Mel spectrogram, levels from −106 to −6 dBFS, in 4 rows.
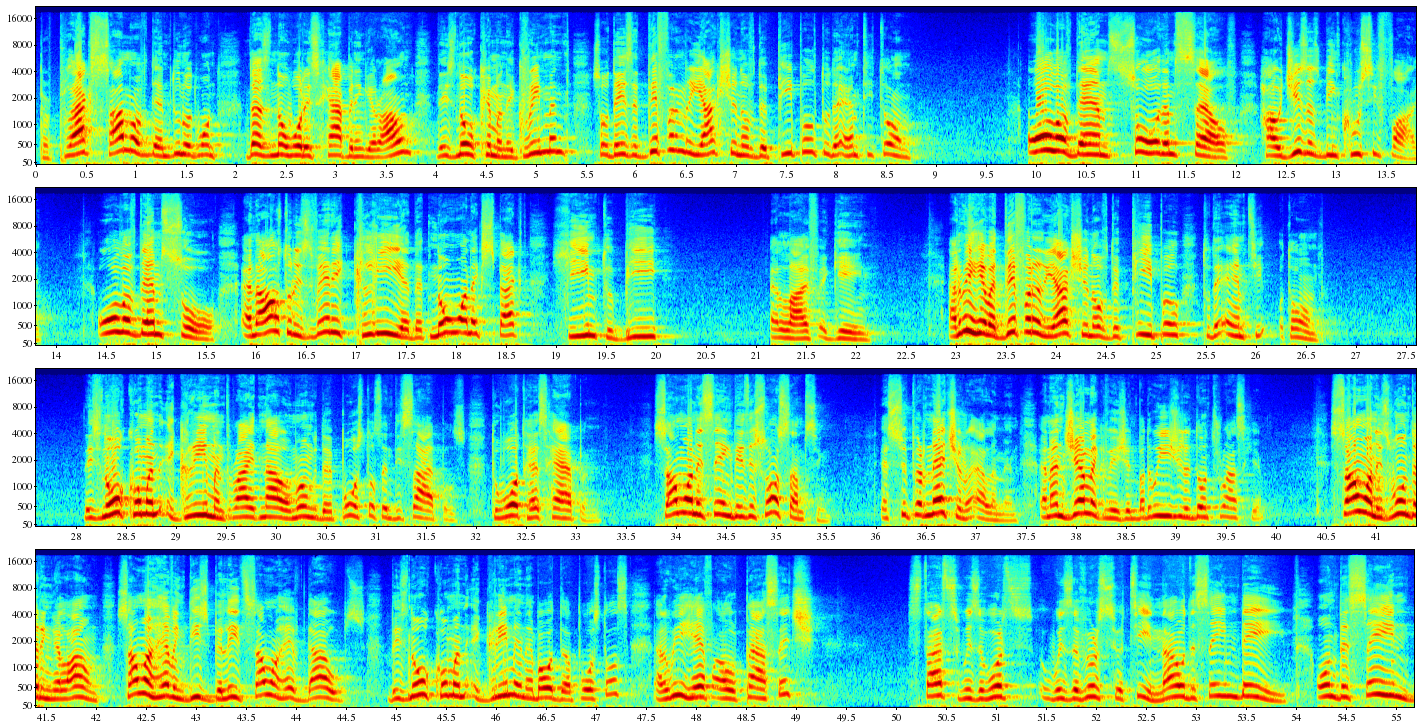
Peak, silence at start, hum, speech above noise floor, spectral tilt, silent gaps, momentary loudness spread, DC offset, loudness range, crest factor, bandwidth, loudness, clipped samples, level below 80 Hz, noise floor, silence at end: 0 dBFS; 0.05 s; none; 43 dB; -5 dB/octave; none; 13 LU; under 0.1%; 6 LU; 16 dB; 18.5 kHz; -15 LUFS; under 0.1%; -50 dBFS; -58 dBFS; 0 s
